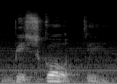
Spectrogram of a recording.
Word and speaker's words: biscotti: it's biscotti yeah I hear a lot of Americans say gonna have a biscotti incorrect be sculpted and that means cookies plural be sculpted not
